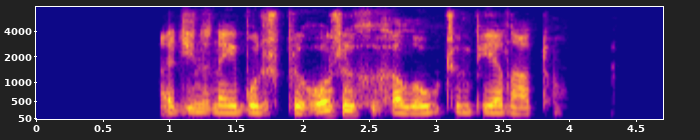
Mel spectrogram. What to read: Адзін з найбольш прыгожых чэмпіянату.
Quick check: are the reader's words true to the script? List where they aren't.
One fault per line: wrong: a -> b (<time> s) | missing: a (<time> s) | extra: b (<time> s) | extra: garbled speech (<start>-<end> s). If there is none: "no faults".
extra: галоў (2.6 s)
